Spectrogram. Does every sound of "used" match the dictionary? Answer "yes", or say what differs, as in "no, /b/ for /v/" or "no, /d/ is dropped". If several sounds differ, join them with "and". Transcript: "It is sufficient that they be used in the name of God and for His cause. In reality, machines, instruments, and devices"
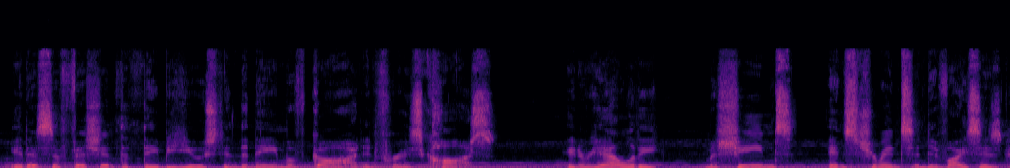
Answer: yes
